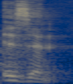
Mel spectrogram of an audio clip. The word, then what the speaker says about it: isn't: Not basically becomes it's an N sound, and then you stop it abruptly. I want to say with a T, but it's not really a T. You just stop it abruptly, and that suggests that there is a T there. It's totally fine if you pop your T here. If it's easier for you, just do it. It doesn't really matter. You don't have to hold the T here.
